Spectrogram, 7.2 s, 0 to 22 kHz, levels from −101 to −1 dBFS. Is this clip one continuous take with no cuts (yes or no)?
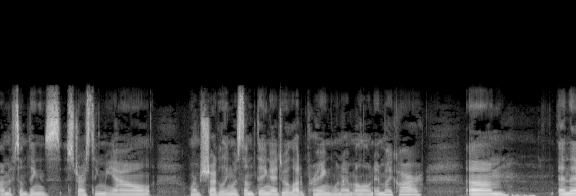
yes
